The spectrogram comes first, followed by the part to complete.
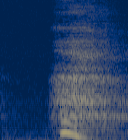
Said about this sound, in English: which I'm trying to practice right now in this recording, is just to take a breath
